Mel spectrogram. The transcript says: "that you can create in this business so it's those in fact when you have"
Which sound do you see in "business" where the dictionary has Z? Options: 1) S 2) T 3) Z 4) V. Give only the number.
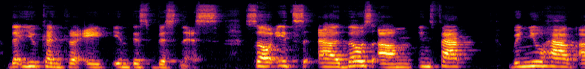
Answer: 1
